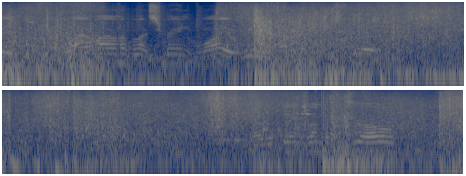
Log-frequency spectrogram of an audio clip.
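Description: Water sloshes and splashes in a wooden bucket.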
